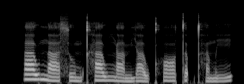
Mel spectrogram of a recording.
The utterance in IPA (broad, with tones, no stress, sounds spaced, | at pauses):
aː˥ w n̪ aː˨ s uː˨˩ m kʰ aː˧ w ŋ aː˨˩ m j aː˨˩ w kʰ ɔː˨ t̪ ɐ˧ p̚ t̪ʰ ɐ˨˩ m iː˨˥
